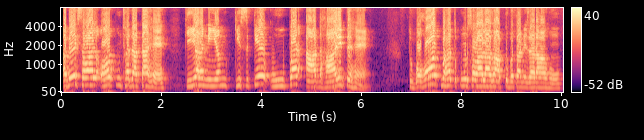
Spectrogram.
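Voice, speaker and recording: A man's voice: high-pitched, fairly bright tone. A male teacher giving an online exam-prep lesson, asking questions and answering them himself, repeating key terms for emphasis. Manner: addresses students as companions.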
